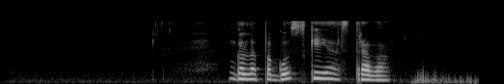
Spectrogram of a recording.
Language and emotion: Russian, neutral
